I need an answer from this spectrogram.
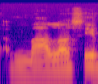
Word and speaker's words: Malosii: If I wanted to get technical, it is an ah sound on the A, so it's Malosii, but like Malosii, Malosii, like it's all the same.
